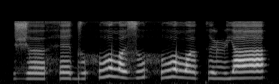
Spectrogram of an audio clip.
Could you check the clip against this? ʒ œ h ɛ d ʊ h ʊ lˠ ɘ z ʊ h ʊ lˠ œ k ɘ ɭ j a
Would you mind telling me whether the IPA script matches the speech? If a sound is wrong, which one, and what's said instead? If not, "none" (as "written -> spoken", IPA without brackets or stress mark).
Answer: none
